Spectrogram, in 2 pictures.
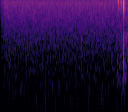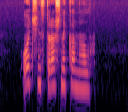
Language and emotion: Russian, neutral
